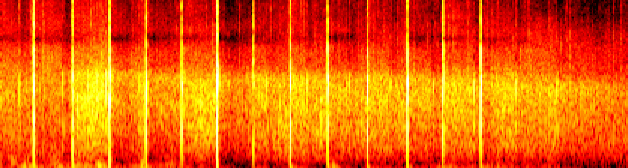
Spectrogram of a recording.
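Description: Applause: one person clapping close to the microphone, sharp even claps about four a second, over soft clapping from an audience. The near claps stop shortly before the end.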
